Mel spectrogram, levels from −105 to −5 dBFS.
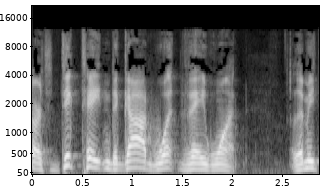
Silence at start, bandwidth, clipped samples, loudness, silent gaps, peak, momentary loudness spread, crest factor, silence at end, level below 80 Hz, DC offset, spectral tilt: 0 s; 12.5 kHz; under 0.1%; -19 LUFS; none; -2 dBFS; 6 LU; 16 dB; 0 s; -52 dBFS; under 0.1%; -6.5 dB/octave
